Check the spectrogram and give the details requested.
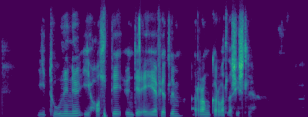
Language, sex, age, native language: Icelandic, male, 40-49, Icelandic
